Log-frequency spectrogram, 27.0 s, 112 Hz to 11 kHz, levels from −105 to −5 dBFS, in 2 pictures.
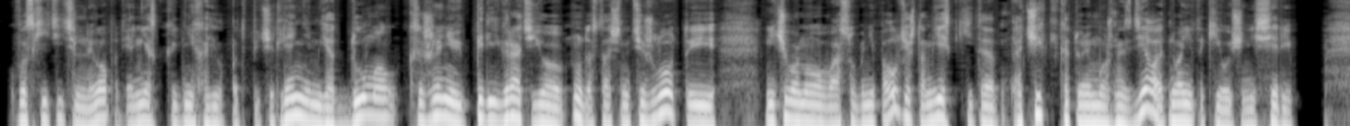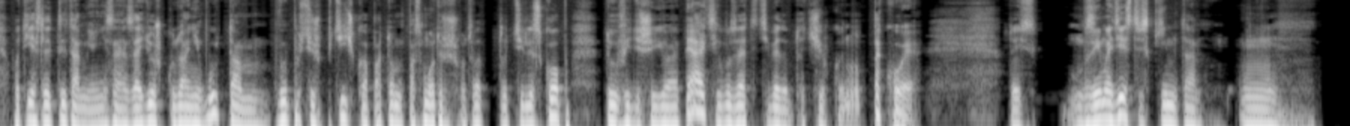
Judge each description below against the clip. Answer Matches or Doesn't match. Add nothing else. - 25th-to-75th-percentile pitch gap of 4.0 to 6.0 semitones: Doesn't match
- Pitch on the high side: Doesn't match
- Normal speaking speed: Doesn't match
